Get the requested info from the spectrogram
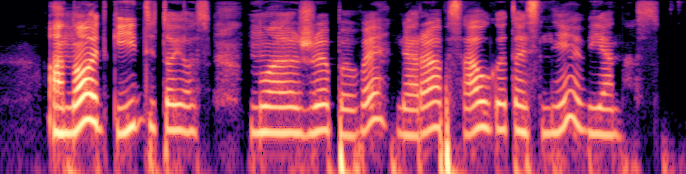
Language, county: Lithuanian, Kaunas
